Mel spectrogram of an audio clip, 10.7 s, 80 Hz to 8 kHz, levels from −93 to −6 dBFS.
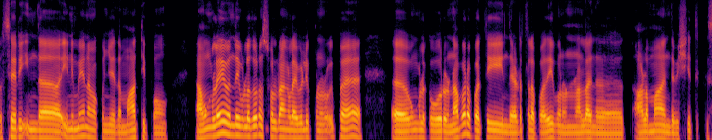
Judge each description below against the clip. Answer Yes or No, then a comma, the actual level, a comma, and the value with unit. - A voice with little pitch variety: No, average, 3.6 semitones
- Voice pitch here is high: No, low, 115 Hz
